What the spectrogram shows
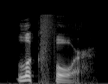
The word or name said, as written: look for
